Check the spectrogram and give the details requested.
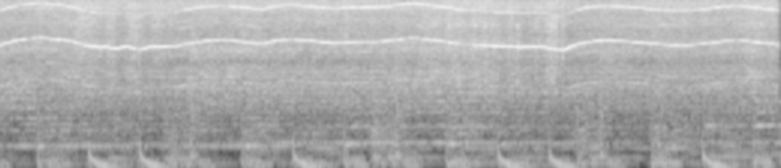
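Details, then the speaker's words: Diamond bur removing decay from a cavity and smoothing the cavity to prepare for a gold inlay; steady high-pitched drill whine under background music: dental drill. "等你躺平后，医生先用金刚石钻头去除腐质，腐质也就是蛀牙上的黑色物质。"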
